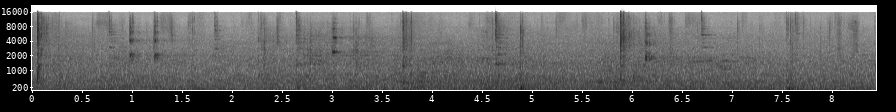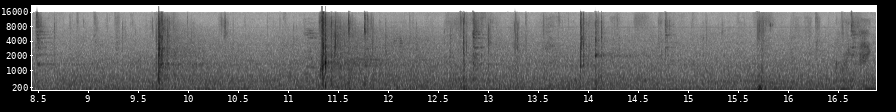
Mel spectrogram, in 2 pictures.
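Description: Badminton rally: racket strikes on the shuttlecock every second or so, each a sharp crack, some much louder than others, over steady arena background noise.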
